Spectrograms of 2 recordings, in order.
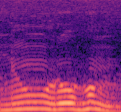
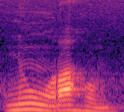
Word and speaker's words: نورهم: Seharusnya kita membaca nuruhum bukan nurahum, tapi Mbak Siti membacanya dengan nurahum ya.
